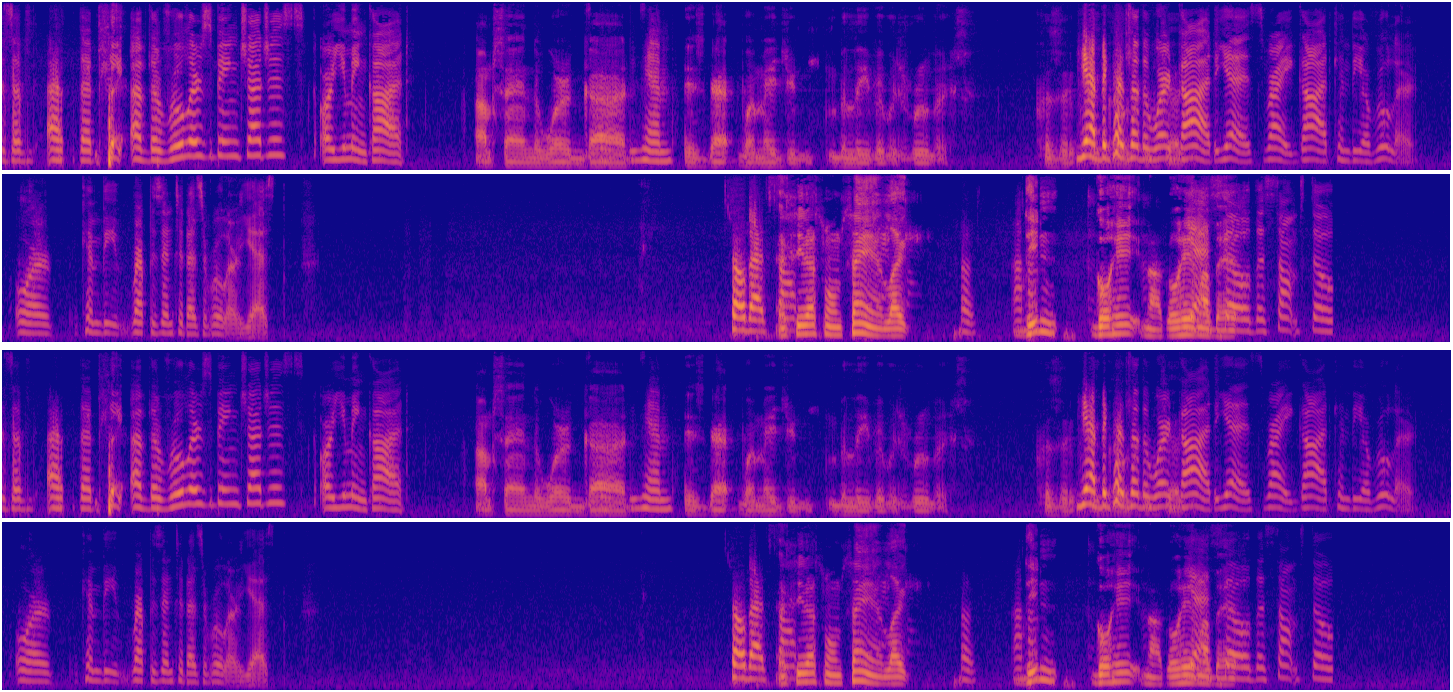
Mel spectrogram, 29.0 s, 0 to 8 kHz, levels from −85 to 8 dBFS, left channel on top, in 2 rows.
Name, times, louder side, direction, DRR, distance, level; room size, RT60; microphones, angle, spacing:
voice 1, 0.0-4.0 6.3-6.7 10.8-14.1 14.6-15.0 15.3-17.2 21.8-22.5 24.1-24.2 24.6-24.9 26.3-27.8, left 3 dB, 85° left, 2.2 m, -29 dB
voice 2, 4.7-6.4 6.8-9.7 10.3-11.3 11.6-11.8, left 2 dB, 30° left, 1.2 m, -35 dB
voice 3, 22.4-23.6 24.6-25.0 25.4-26.8, left 4 dB, 55° left, 0.5 m, -24 dB
head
